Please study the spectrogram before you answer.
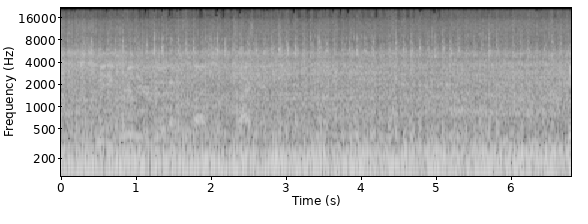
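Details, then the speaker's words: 1940 Ford convertible engine idling: low, soft, even burble with a dull muffled exhaust note, too mellow for a hot rod but suited to this car; healthy engine. "they're a really nice dull tone on them. They're, you know, I think they're a little too mellow for a hot rod, but for a car like this, they're pretty smart."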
